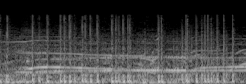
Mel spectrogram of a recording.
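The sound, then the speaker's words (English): Fireworks over the Hudson River crackle and pop in a dense, continuous barrage, with thin whistling tones gliding over a low rumble, fairly loud throughout. “and was greeted with fireworks over the Hudson when it opened on Broadway.”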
